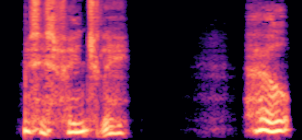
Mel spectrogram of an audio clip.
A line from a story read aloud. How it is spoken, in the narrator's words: whimpered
